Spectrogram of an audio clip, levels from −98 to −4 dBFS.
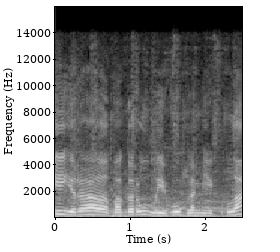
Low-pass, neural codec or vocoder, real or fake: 14.4 kHz; none; real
